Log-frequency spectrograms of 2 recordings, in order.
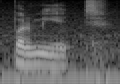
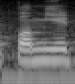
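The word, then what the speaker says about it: permeate: उच्चारण क्या है? परमिएट। इसमें र साइलेंट भी हो सकता है, परमिएट भी पढ़ा जा सकता है। ब्रिटिश और अमेरिकन का फर्क है, राइट।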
